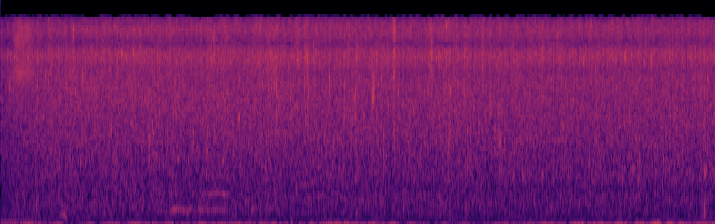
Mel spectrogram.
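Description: Small creek running, a steady rush of water.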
